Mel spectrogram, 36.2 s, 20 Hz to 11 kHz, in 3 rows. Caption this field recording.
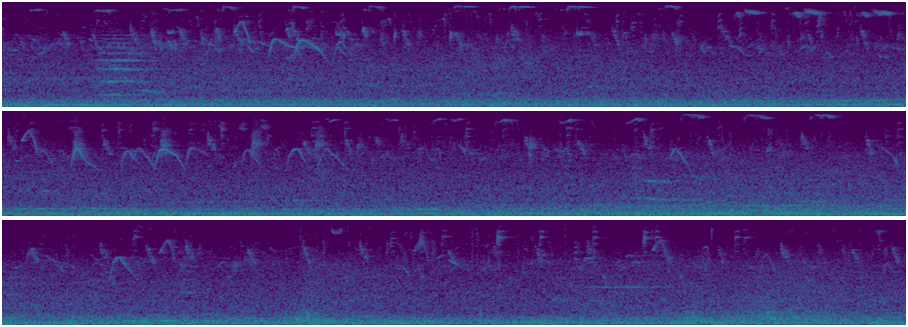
Sounds of various birds and the alarm call of a grey squirrel (after 6:14). The Grey squirrel was possibly reacting to the presence of a nearby dog.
